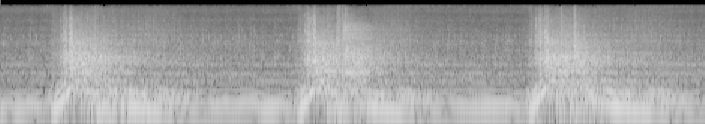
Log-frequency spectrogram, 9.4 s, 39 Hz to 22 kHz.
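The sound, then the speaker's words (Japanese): A 2014 Ferrari 458 Spider's 4.5-litre V8 engine revs in three loud bursts spaced evenly apart. Each rev climbs sharply, then falls back to a lower drone before the next. “2014年式フェラーリ458スパイダー4.5リッター V 型8気筒エンジン”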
